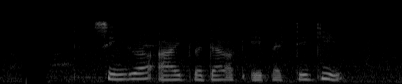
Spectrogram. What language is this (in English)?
Sinhala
